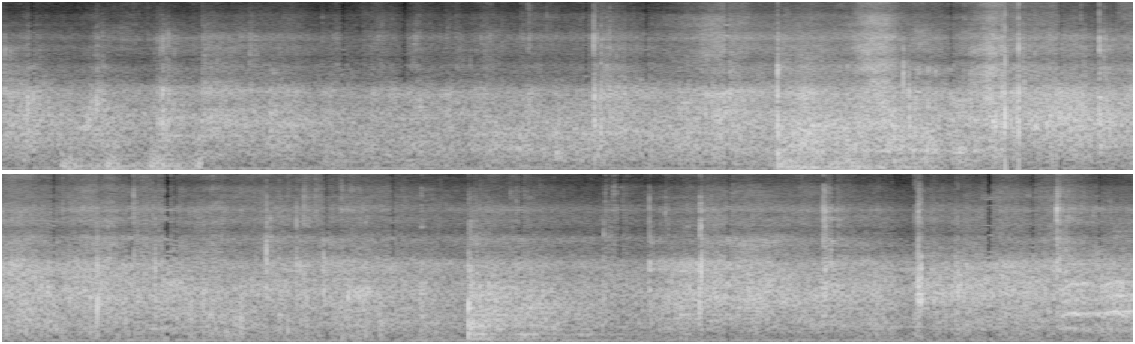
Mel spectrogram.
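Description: Ice hockey skates scraping and carving across the ice close by, with scattered clacks and knocks of sticks and puck. A heavier thud about five seconds in and a sharp crack about three-quarters of the way through stand out.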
